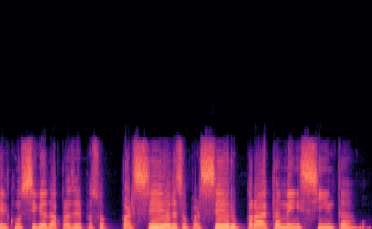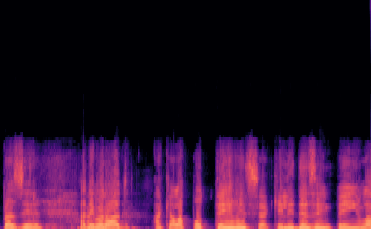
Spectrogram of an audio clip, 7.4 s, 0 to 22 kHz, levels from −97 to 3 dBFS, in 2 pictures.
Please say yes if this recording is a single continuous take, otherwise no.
no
